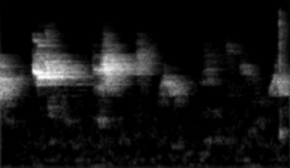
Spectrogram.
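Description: Several short, high bird chirps in quick succession, stopping about one and a half seconds in.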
